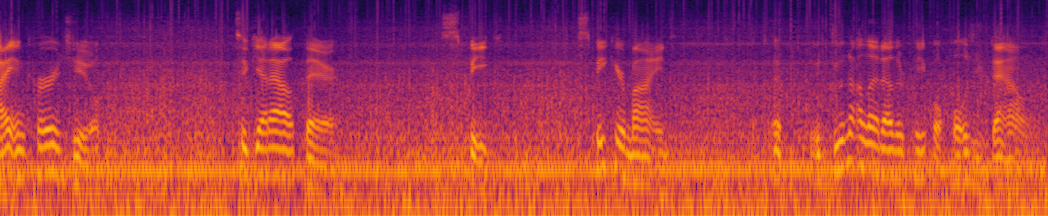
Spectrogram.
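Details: Adult man who stutters, speaking outdoors while riding a motorcycle; finding: stuttering.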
